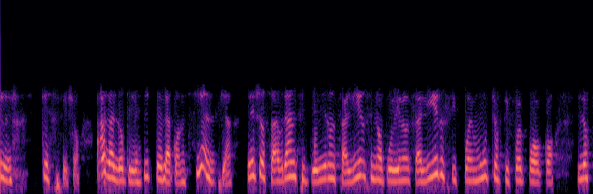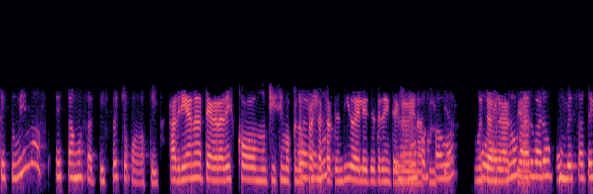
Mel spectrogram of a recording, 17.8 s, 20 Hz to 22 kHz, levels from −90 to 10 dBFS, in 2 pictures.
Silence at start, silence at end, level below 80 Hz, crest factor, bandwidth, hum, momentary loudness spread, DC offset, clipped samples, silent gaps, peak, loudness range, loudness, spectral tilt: 0 s; 0 s; -60 dBFS; 18 dB; 4.2 kHz; none; 12 LU; under 0.1%; under 0.1%; 15.90-15.94 s; -2 dBFS; 5 LU; -20 LUFS; -10.5 dB/octave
